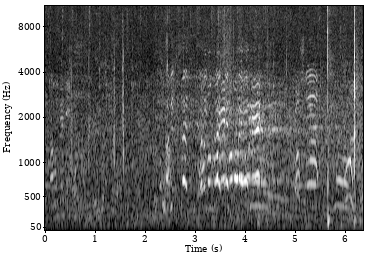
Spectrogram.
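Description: Men shouting and calling to each other across a football pitch during play. A single sharp thud of a football being kicked comes near the end.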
